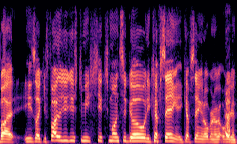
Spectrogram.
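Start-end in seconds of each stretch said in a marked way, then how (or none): 0.9-2.9 put-on New York accent, slower. Recounting a line a man kept saying to intimidate the speaker, imitating a put-on new york accent. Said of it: "he's trying to talk like a New Yorker".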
